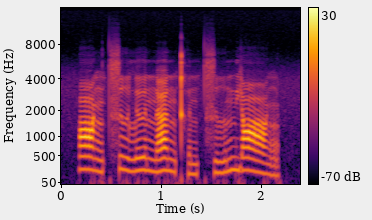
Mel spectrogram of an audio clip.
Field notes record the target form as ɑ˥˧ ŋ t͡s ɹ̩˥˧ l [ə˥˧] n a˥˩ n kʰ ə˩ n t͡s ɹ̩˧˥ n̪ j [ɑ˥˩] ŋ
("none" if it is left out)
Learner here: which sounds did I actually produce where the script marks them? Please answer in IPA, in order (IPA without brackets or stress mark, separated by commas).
ə˥˧, ɑ˥˩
